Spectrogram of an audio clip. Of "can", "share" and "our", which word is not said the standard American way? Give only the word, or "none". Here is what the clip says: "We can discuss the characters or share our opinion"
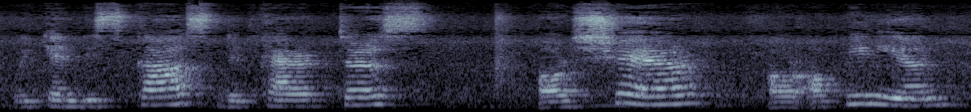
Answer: none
